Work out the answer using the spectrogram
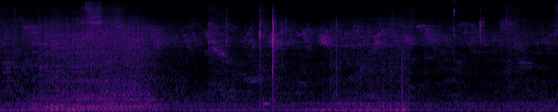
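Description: Small birds chirping faintly, with one sharp click a little over three seconds in. A low droning sound runs through the first two seconds.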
